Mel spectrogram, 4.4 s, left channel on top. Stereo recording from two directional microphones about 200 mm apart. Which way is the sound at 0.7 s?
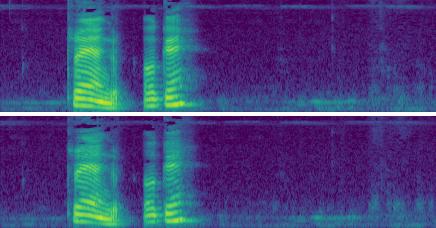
30° left (ahead or behind).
